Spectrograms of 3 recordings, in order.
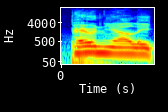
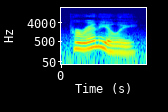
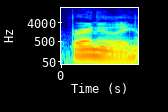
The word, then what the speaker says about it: perennially: The paranaly gloomy three portant skies have been lit up by luminescent blue cable strum from the nearby.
